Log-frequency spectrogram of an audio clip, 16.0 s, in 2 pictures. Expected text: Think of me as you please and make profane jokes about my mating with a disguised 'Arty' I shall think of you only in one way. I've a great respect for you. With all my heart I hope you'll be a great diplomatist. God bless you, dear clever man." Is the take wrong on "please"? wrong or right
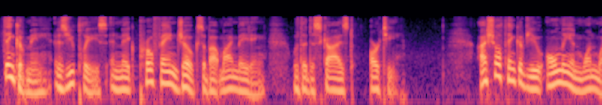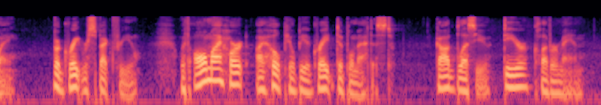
right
